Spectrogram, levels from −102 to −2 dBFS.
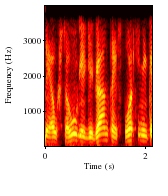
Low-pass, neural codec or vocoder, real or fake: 3.6 kHz; codec, 16 kHz, 4 kbps, X-Codec, HuBERT features, trained on general audio; fake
